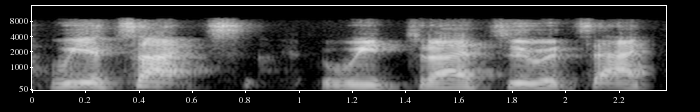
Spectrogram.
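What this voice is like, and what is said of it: Poor put-on French accent. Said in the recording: “That's my poor French accent.”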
